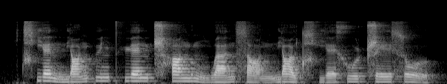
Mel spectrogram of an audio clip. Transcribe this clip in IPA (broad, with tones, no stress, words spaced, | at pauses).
t͡ɕʰjɛ˥˩nn̪jɑ˧˥ŋpy˥npʰɥɛ˥n ʈ͡ʂʰɑ˥ŋʊ˥˩ŋmwa˧˥n sɑ˨˩ŋn̪jɑ˥˩ʊ̯ t͡ɕʰjɛ˧˥xu˥ ʈ͡ʂe˥ɪ̯so˥˩ʊ̯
